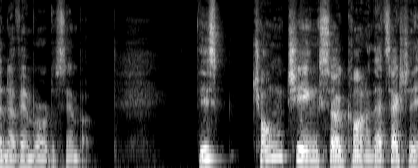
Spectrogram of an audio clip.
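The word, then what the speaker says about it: Sokon: This Chongqing Socona, that's actually how you pronounce it, by the way.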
